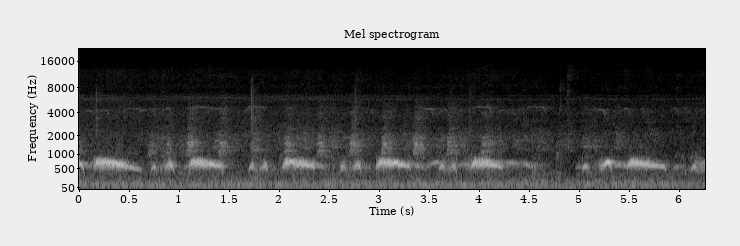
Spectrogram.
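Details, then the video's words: Thai-type spotted dove, recorded 25 August 2018, repeating mellow, low coo phrases roughly once a second. Each phrase is a few rounded notes with a short pause between, over a light background hiss. "cu gáy thailand"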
